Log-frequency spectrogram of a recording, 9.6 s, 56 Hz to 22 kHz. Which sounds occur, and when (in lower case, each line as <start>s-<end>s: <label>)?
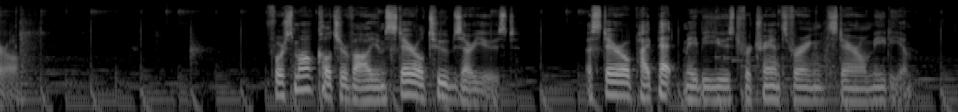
0.0s-9.5s: music
2.7s-5.2s: male speech
5.8s-9.1s: male speech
